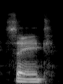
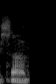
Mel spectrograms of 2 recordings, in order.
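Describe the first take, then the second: First: The word is pronounced the English way. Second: The word is pronounced the French way. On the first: "let's just say it our way" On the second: "the French would say Saint"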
